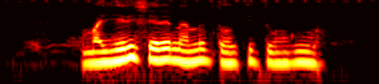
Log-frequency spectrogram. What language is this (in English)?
Masai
